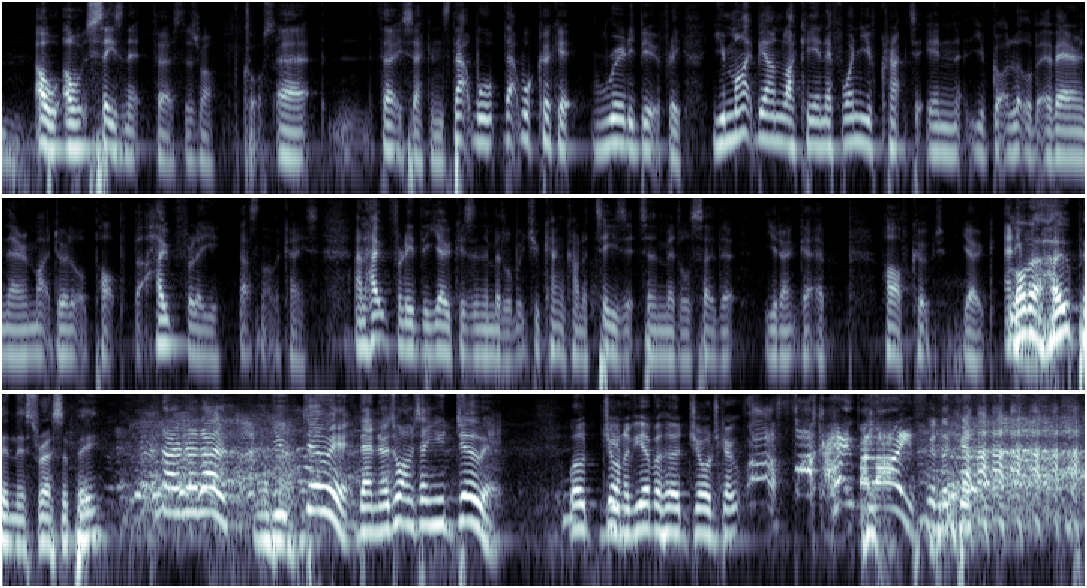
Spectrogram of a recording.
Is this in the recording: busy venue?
yes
